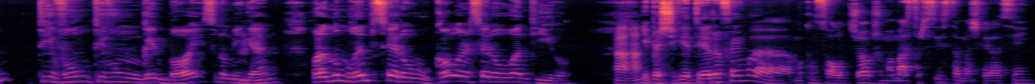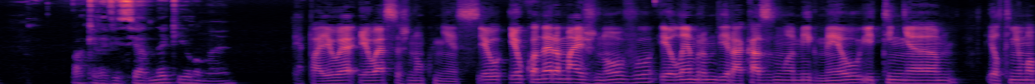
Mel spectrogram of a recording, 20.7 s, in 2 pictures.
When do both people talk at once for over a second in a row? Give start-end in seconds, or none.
none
